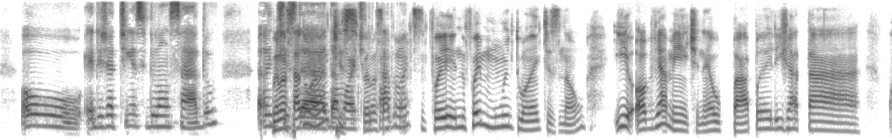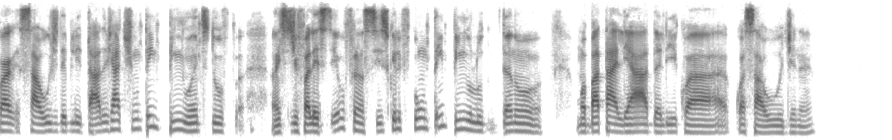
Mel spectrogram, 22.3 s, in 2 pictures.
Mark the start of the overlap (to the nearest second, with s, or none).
3 s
